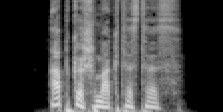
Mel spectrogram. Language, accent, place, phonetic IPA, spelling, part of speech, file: German, Germany, Berlin, [ˈapɡəˌʃmaktəstəs], abgeschmacktestes, adjective, De-abgeschmacktestes.ogg
- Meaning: strong/mixed nominative/accusative neuter singular superlative degree of abgeschmackt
